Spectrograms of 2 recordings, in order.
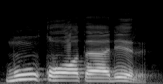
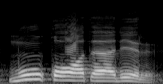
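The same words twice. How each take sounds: No difference in how they are said.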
